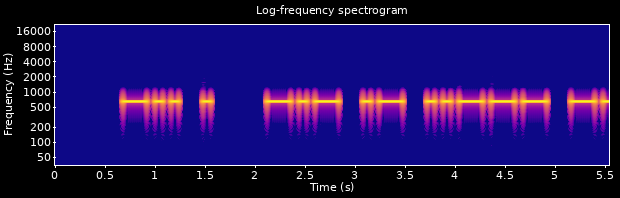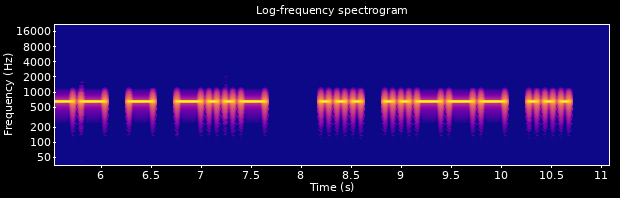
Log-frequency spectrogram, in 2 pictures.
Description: Morse code, heard as a keyed tone, about 15 wpm, 650 Hz. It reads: DE KA2OTX S2S
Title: SOTA QSO Practice 15wpm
